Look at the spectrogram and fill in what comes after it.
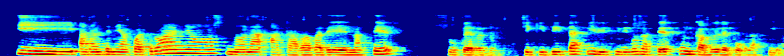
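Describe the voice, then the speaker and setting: In a plain, everyday voice, a woman speaks at a fairly slow pace with hardly any pauses and ordinary pitch variation. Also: medium pitch for a woman. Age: 30s. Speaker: emotional education entrepreneur. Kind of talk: podcast interview.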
